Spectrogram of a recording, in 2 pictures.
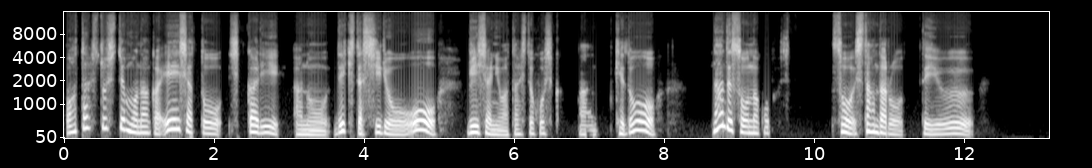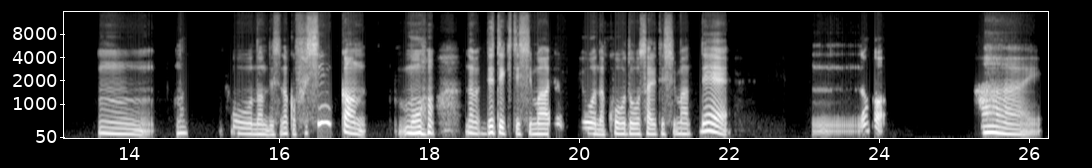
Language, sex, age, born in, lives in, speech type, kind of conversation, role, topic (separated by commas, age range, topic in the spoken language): Japanese, female, 50-54, Japan, Japan, conversation, advice, user, 小さな挫折から前向きに立ち直るには、どうすればよいですか？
